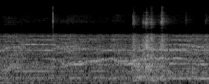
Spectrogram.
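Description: Background music playing, with a short mechanical whir and clatter about a second and a half in as a Boxer arcade punching machine lowers its punching bag into place for the next punch.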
